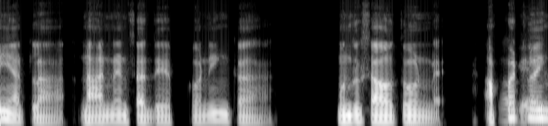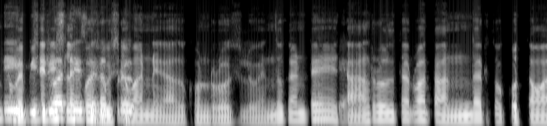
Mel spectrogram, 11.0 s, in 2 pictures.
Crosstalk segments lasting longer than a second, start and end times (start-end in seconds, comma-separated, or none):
5.1-6.8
